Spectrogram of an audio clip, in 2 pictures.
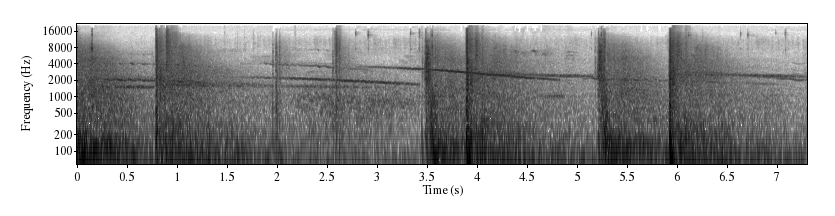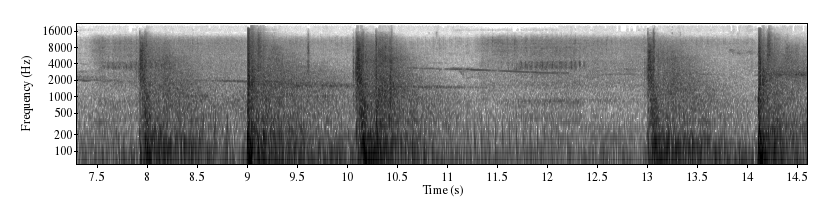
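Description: Gunfire and heavy shots crack out in the World War II game Their Finest Hour. About a dozen separate loud bangs come at irregular intervals, each trailing off in a rumbling echo.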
